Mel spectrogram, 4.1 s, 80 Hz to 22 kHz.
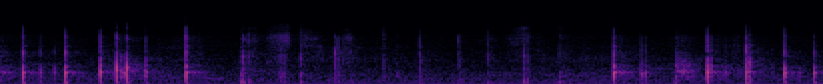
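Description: A black plastic cosmetic tub with a label, held in one hand, is tapped and scratched with long nails on its lid and side. A quick, irregular series of sharp, dry clicks with a hollow tone around 750 Hz stops dead at once, with soft scratching and a low steady hum between the taps.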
